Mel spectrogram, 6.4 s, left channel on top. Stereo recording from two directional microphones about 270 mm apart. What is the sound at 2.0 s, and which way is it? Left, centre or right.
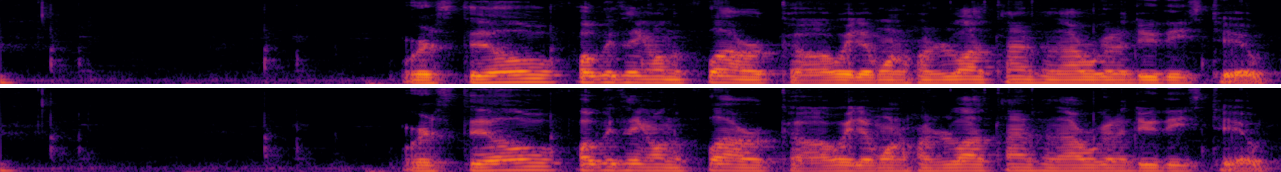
Speech, left.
